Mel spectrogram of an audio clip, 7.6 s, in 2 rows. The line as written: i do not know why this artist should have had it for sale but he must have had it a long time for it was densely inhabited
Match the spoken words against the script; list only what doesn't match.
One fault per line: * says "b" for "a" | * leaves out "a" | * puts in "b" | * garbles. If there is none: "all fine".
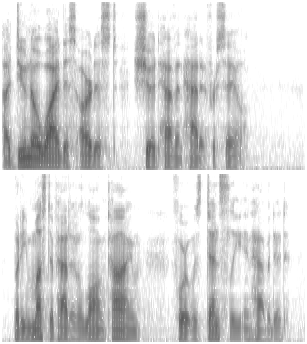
* leaves out "not"
* says "haven't" for "have"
